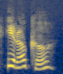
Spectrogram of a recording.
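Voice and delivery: put-on high, loud excited child's call; eager child crying out a name; gasping cry. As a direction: call out breathlessly like an eager girl. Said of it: "she cried out gaspingly".

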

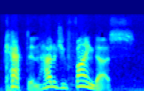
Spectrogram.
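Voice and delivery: high, amazed question; gasped. A narrator's reading. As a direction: ask in gasping astonishment. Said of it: "Beta gasped".

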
